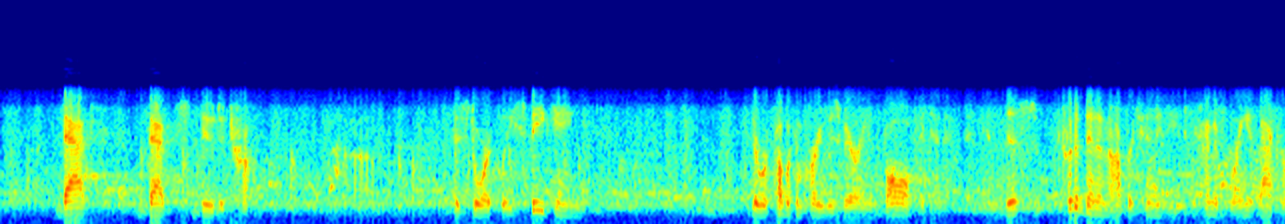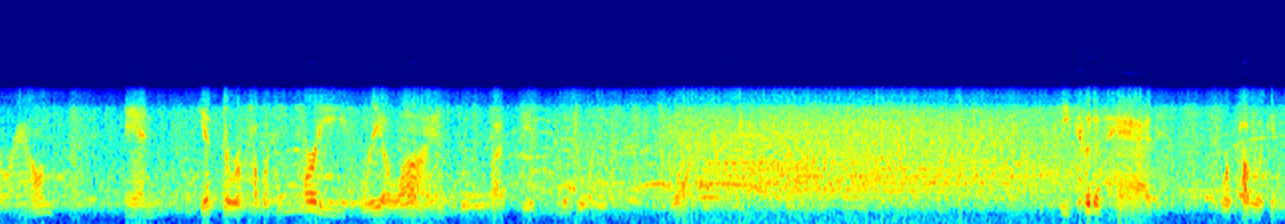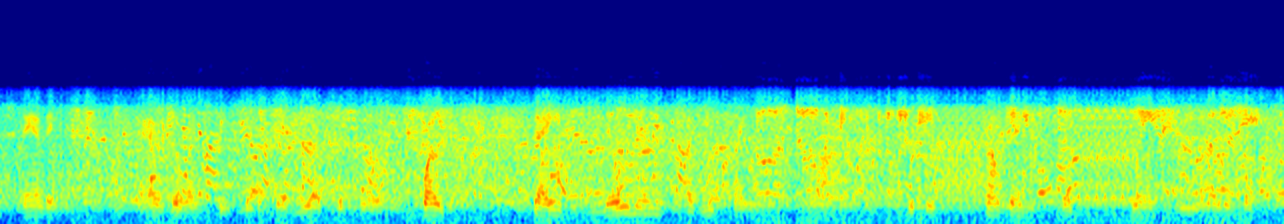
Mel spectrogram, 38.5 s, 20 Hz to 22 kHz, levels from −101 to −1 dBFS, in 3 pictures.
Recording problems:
echo of what is said; faint; throughout; 90 ms later, 20 dB below the speech
phone-call audio
crowd noise; very loud; throughout; 1 dB above the speech
audio stuttering; at 35 s and at 36 s

